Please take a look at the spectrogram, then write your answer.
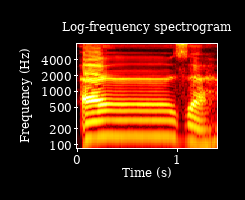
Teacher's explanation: memasukkan nunnya atau menyamarkan nunnya kepada huruf zai. Ya, anza langsung kepada makhraj daripada huruf zai. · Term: ikhfa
